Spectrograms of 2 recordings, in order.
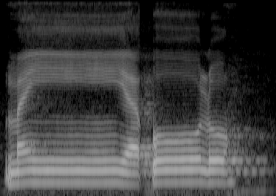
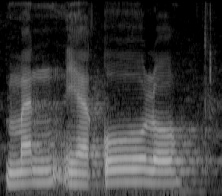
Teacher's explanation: maka nun sukun dilebur ke huruf ya dengan ditahan dan disertai dengan ghunah. Contoh, may yaquulu tidak boleh dibaca jelas. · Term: Idgham bighunah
